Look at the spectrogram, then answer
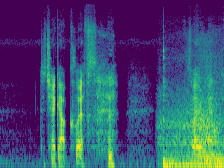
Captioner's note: nervously laughing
